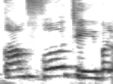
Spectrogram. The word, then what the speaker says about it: comfortable: है हम क्या बोलेंगे हम इसको कम कॉम की जगह कम फॉर की जगह फर राइट कंफर्टेबल और आर तो इसमें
